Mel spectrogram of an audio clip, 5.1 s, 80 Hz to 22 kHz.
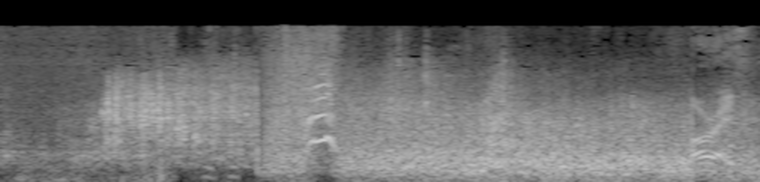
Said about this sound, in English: a clip of you live on the air on October 7th at the moment when Israel bombed a tower behind you in Gaza City.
